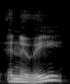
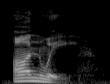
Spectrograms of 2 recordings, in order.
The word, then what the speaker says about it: ennui: So when I read inui, I pronounce it like the Hawaiian of each letter kind of individually. Each vowel is sounded individually. And I said inui. It is pronounced ennui. Again, it is a French word.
